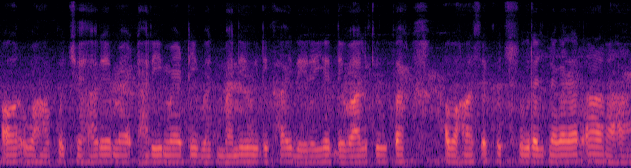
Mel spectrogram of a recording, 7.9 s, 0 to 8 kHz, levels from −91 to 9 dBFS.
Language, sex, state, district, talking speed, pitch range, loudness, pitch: Hindi, male, Chhattisgarh, Kabirdham, 190 wpm, 115-120 Hz, -30 LUFS, 120 Hz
